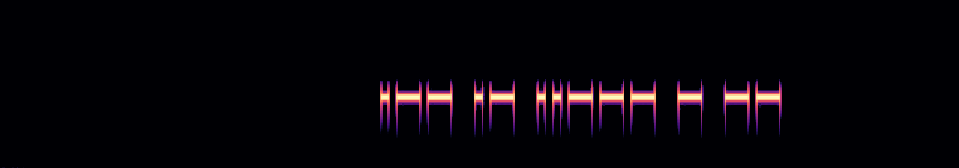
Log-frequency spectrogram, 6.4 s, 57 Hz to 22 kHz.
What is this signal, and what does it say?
Morse code, heard as a keyed tone, about 23 wpm, 700 Hz. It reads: WA2TM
